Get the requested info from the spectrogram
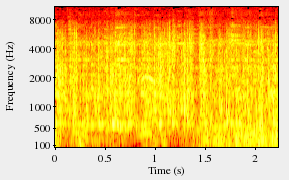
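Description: A group of Camargue horses galloping on a tarmac road, their hooves making a dense, irregular clatter, with a small engine running underneath.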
